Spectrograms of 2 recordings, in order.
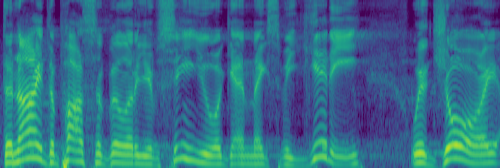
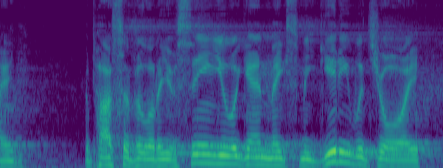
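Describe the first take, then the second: First: A pause breaks the phrase before 'with joy'. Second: The phrase runs on through 'with joy' before pausing.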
